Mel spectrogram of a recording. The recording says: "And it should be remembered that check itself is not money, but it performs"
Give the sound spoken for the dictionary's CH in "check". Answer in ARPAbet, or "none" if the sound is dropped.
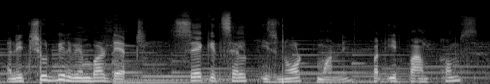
S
